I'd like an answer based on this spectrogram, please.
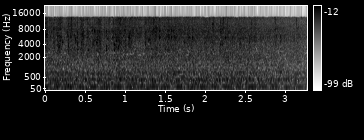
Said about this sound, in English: Water laced with a nutrient mixture sprays down plant roots every 8 minutes.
